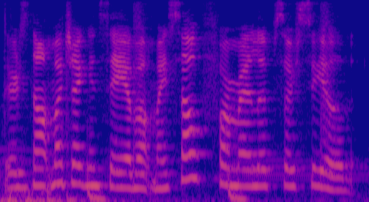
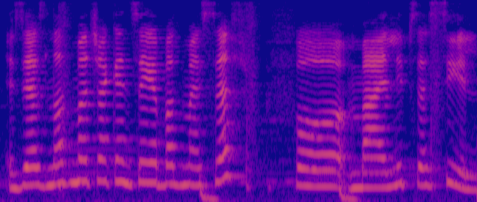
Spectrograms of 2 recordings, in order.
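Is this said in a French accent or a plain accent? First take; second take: plain; French. First: It is said in the speaker's ordinary accent. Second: It is said in a put-on French accent.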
